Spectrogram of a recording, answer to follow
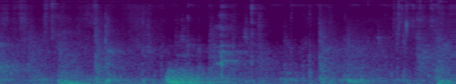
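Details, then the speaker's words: Horse with a severe heart murmur: slow, muffled heartbeats with two additional heart sounds and a significant whooshing murmur in place of a normal lub-dub. "This horse's heart goes d. So we have two additional heart sounds with a pretty significant swoosh."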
